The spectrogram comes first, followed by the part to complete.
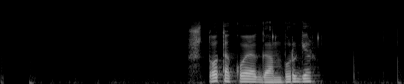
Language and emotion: Russian, neutral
